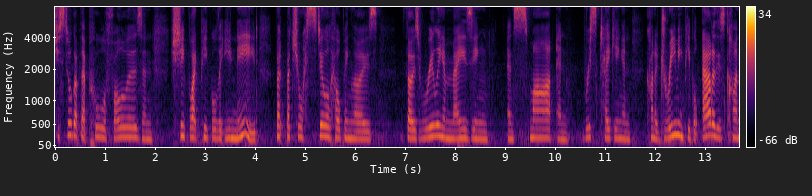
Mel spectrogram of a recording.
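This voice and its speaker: An Australian woman in her forties talking in a casual podcast conversation, animated and acting out her own quotes. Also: medium pitch, slow pace, slight background noise. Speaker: podcast guest.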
